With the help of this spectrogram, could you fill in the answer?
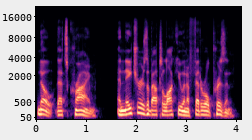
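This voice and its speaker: A man voicing a calm, firm federal marshal in a western tale. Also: lowish voice, moderate pace, no room sound, studio quality, lightly acted. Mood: stern. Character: stern, fair-minded federal marshal, grown man.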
